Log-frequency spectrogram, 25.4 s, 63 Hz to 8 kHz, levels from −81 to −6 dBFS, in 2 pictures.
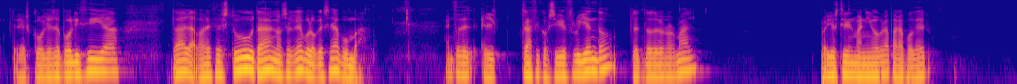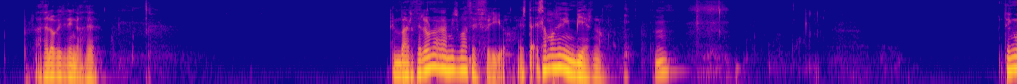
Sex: male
